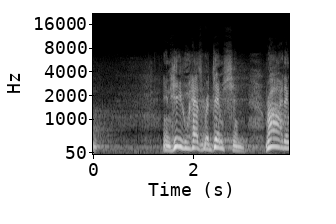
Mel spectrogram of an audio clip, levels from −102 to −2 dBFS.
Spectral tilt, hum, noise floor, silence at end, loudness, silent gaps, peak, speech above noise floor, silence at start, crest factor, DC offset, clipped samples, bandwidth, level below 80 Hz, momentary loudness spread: -8.5 dB/octave; none; -57 dBFS; 0 s; -26 LUFS; none; -6 dBFS; 32 dB; 0 s; 20 dB; under 0.1%; under 0.1%; 6.6 kHz; -68 dBFS; 13 LU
